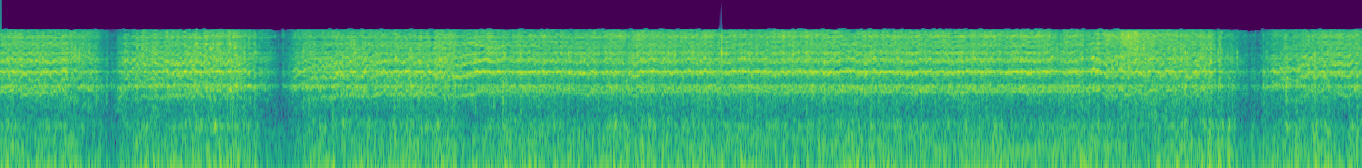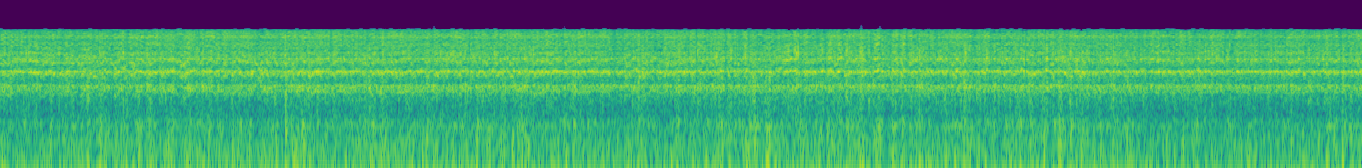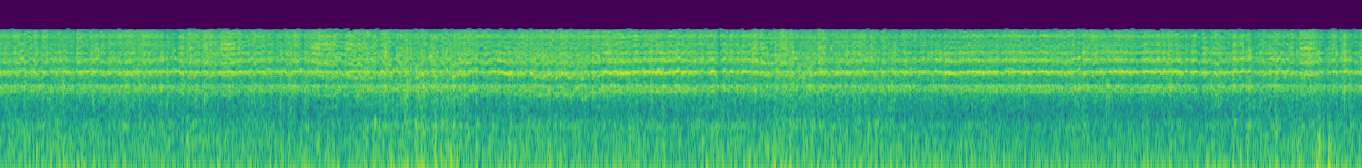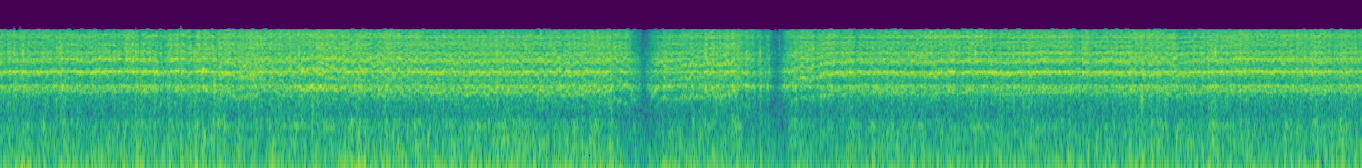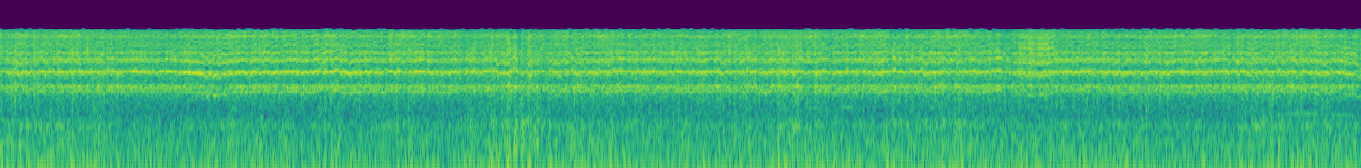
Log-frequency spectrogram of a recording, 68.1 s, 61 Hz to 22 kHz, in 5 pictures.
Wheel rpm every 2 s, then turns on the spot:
150, 140, 200, 230, 230, 230, 150, 220, 230, 230, 230, 230, 230, 230, 230, 220, 220, 230, 230, 240, 230, 230, 200, 150, 140, 220, 220, 230, 230, 230, 230, 240, 230, 230.
none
